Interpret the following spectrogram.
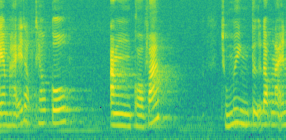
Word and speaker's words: Ăng-co-vát: Khi đọc từ này, chúng mình chú ý phát âm đúng tiếng. Vát có phần át. Các em hãy đọc theo cô. Ăn có vát.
